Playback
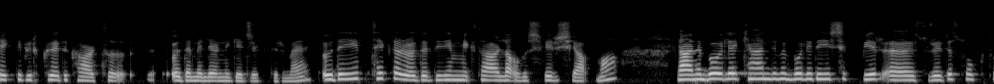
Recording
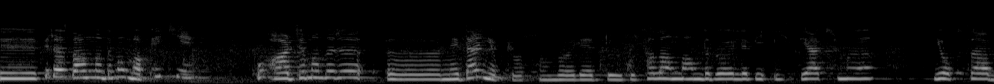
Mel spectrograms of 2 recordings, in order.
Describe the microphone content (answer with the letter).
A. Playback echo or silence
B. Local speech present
B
